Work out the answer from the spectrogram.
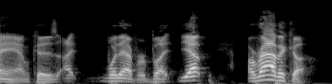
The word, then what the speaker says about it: Arabica: Well, I know I am, because whatever, but yep, Arabica is how you pronounce that goddamn fucking mediocre coffee bean that everybody drinks.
